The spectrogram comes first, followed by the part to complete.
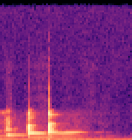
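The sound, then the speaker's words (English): A mobile phone goes off with three quick, bright electronic chime notes in a rising pattern, their tones briefly ringing out before fading. Fairly soft, with no talking. “sorry, my phone went off.”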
